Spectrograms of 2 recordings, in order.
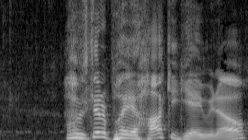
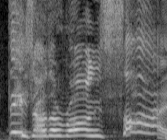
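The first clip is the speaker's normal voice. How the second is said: exasperated; 10 semitones higher, slower than usual. Retold or imitated. Rented skates wrong size.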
